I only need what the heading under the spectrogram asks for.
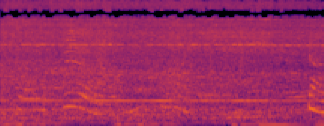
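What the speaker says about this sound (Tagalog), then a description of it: "Gamit na gamit naman ng vacuum." A household vacuum cleaner runs steadily and loudly, a continuous whirring roar throughout with faint voices in the background.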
